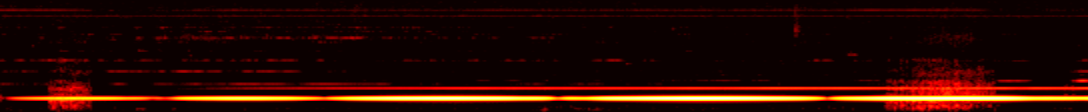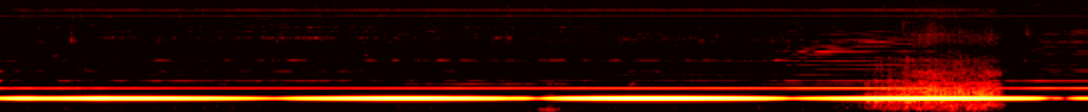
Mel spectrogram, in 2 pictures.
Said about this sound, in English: Now let's tune into these tones together. This is the throat chakra tone, G.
